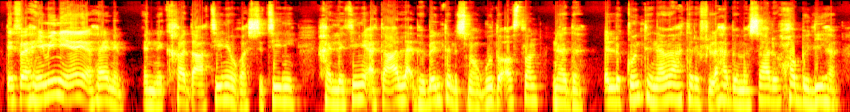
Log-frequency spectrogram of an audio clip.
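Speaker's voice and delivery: low, accusing male character voice; Odai, betrayed. Acted. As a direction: reproach her with restrained hurt.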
